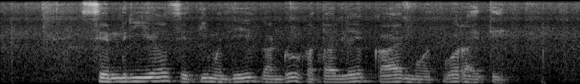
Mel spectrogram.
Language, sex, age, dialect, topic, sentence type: Marathi, male, 31-35, Varhadi, agriculture, question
